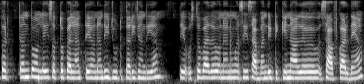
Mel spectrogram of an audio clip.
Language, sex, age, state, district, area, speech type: Punjabi, female, 18-30, Punjab, Amritsar, urban, spontaneous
